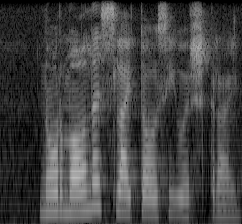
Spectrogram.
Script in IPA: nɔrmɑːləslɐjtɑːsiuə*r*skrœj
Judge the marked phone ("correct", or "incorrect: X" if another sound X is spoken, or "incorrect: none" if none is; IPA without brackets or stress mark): correct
